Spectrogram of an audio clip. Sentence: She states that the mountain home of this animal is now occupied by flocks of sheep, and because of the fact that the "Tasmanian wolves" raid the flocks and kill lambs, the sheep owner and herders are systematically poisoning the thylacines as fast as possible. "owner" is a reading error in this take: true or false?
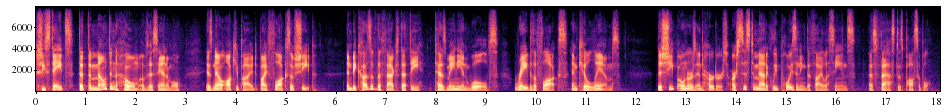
true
